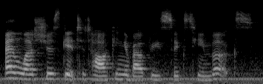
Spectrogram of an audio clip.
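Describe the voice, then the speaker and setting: A woman's voice: on the high side, a little fast. A woman with a congested, half-lost voice from a cold, giving a chatty, blunt book review vlog with lots of "like" fillers. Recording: steady humming background noise.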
